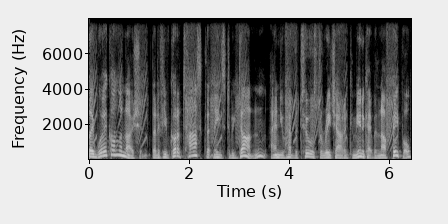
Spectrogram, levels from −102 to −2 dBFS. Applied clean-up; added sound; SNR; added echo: neural mask model Resemble Enhance denoiser.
